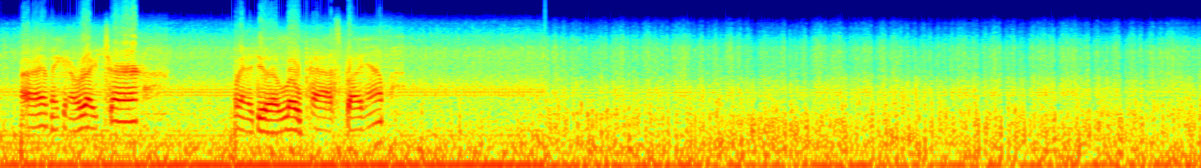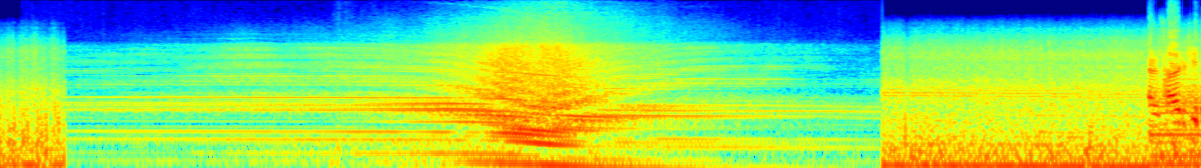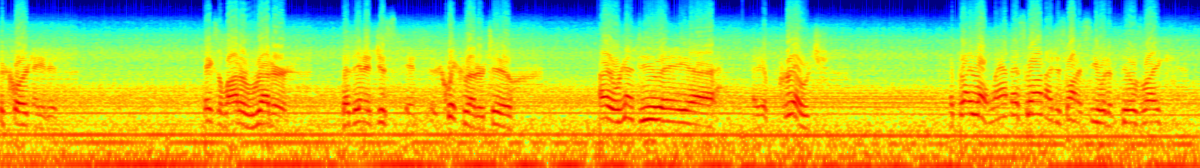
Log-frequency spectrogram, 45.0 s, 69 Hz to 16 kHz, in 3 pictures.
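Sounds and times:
wind noise: 0.0 - 15.9, 26.0 - 45.0
aircraft passing overhead: 0.0 - 45.0
light aircraft engine drone: 0.0 - 45.0.

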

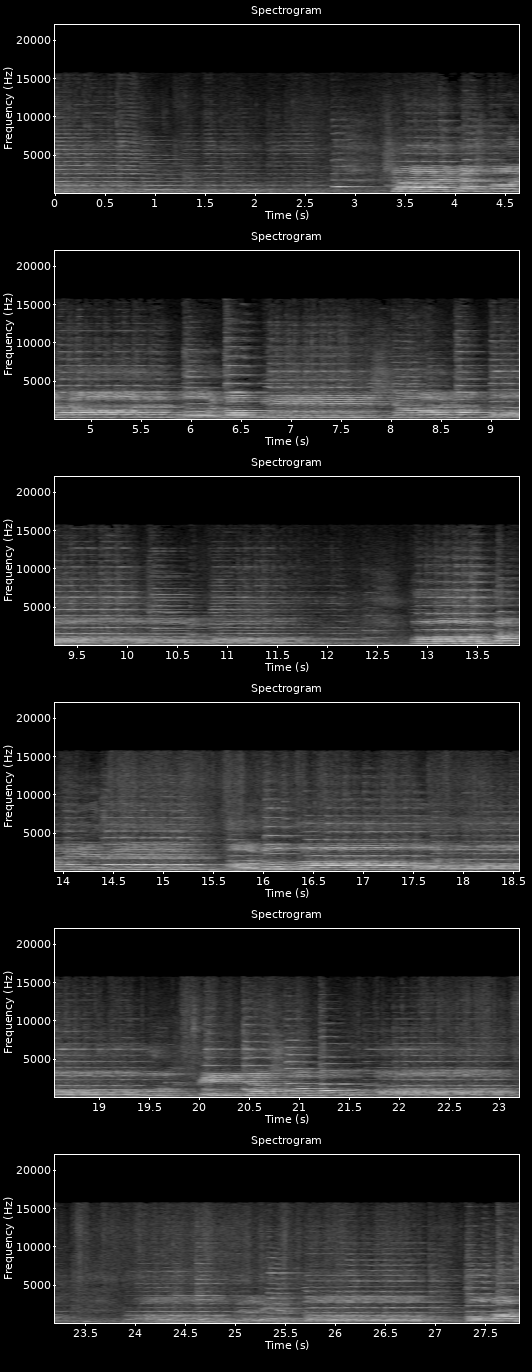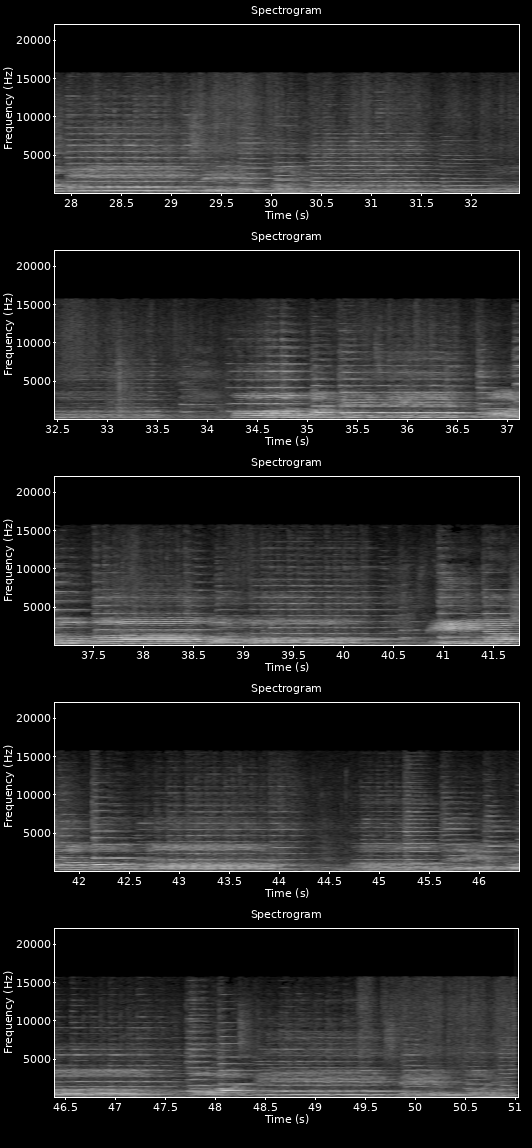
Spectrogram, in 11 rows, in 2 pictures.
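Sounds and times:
zither ensemble playing: 0.0 - 51.0
people singing together: 3.3 - 51.0.

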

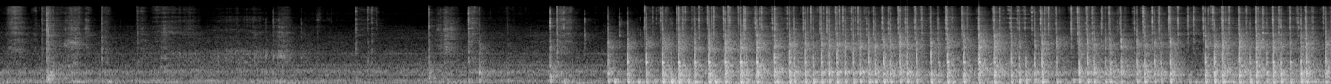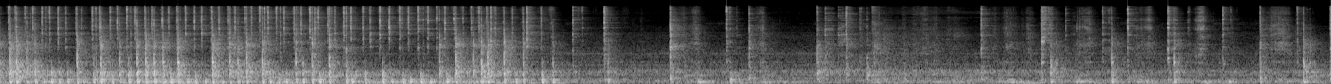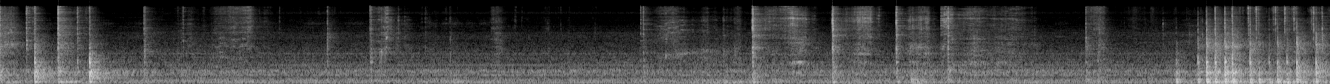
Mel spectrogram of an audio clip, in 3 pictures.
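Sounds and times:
spatulas chopping on metal plate: 5.5 - 22.1, 23.1 - 28.2, 38.4 - 39.9
spatula scraping metal plate: 28.4 - 29.3, 33.0 - 37.8.

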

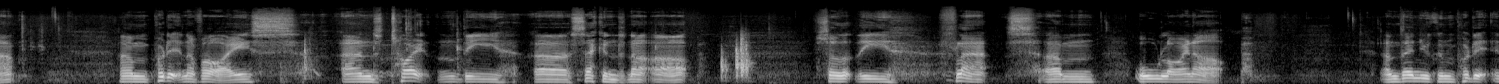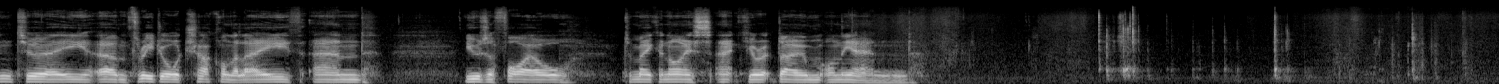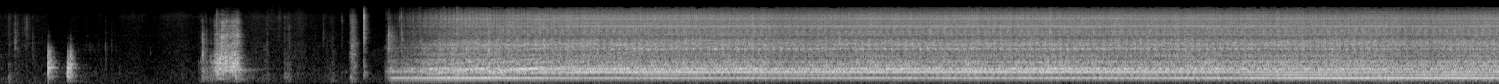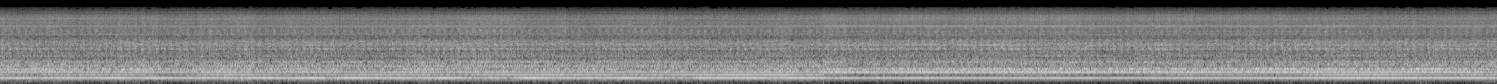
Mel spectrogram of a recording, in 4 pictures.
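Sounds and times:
lathe motor whining: 33.8 - 59.9.

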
